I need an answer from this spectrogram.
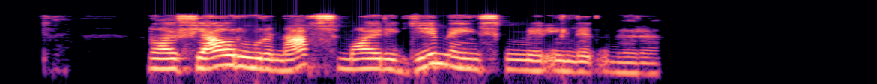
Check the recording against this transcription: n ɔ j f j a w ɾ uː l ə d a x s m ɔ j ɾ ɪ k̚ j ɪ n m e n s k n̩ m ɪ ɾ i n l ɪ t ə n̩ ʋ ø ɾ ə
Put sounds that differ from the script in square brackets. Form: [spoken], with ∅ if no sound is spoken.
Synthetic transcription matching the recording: n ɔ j f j a w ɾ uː [ɾ] ə [n] a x s m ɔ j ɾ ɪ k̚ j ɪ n m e n s k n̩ m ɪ ɾ i n l ɪ t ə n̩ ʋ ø ɾ ə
